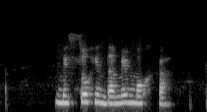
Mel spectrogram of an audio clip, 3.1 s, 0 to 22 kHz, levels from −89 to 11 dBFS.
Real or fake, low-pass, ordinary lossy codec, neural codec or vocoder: real; 7.2 kHz; Opus, 16 kbps; none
